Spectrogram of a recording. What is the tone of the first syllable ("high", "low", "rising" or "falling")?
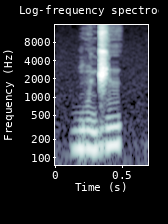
low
